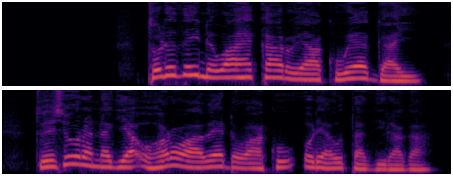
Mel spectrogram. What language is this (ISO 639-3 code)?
kik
